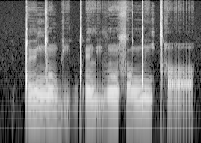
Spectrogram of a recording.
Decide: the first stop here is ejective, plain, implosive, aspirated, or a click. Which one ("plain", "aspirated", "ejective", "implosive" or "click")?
click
